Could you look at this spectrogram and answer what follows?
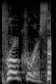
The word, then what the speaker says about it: Prochorus: Prochorus.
